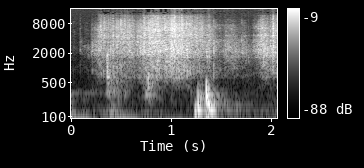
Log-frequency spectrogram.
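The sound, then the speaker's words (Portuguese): Continuous crinkling and rustling of a Stephanie Store shopping bag being handled and opened, with a brief louder crunch partway through, no voices. “E aqui eu vou pedir meu amigo até pra ler na sacola o que, que tá escrito, amigo.”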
